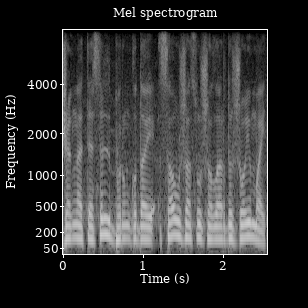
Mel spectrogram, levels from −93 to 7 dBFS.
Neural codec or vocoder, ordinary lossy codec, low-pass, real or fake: codec, 16 kHz, 8 kbps, FunCodec, trained on Chinese and English, 25 frames a second; none; none; fake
